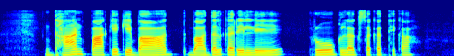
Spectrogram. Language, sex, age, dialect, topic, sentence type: Chhattisgarhi, male, 25-30, Eastern, agriculture, question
